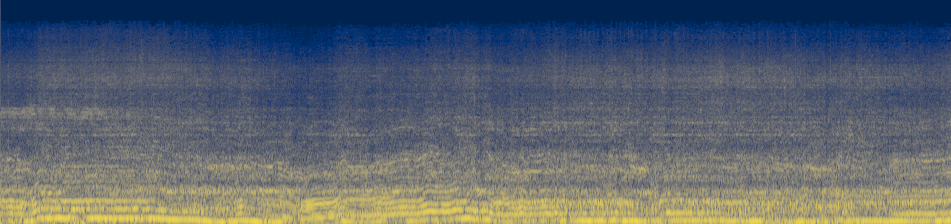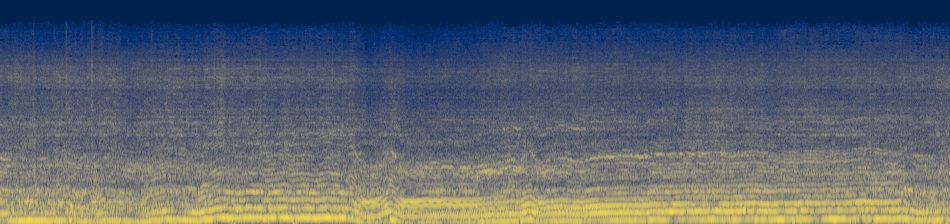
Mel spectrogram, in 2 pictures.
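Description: Small two-stroke moped engine running hard, heard from on board. Its revs drop away and climb again several times as the rider backs off and opens the throttle through the turns.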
